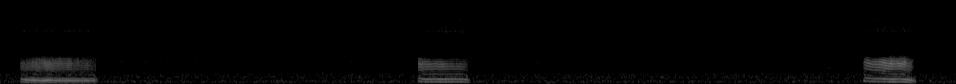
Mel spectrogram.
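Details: Sleeping Shih Tzu, a staff dog, snoring in a human-like way: three loud, rasping, buzzy snores each lasting under a second, spaced roughly four seconds apart, over a quiet indoor hiss.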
